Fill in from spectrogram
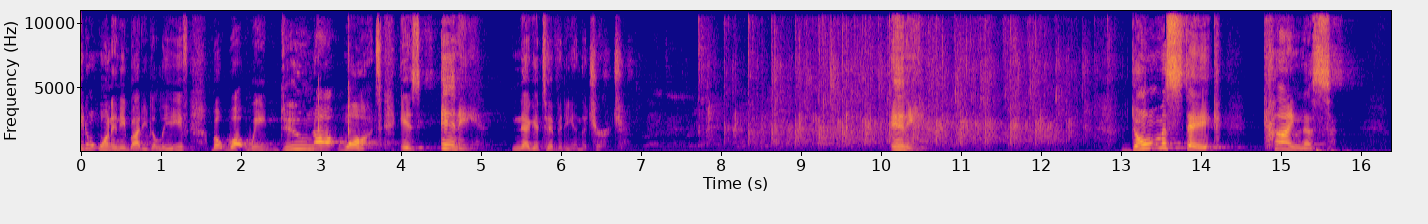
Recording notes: Sunday morning service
